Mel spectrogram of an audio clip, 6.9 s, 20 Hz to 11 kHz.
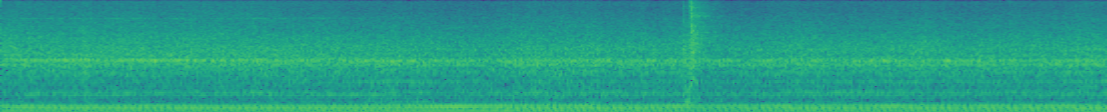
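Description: Nissan SR20DET turbocharged four-cylinder engine idling steadily. The idle note steps down slightly about three seconds in, and a single sharp knock sounds about a second later.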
